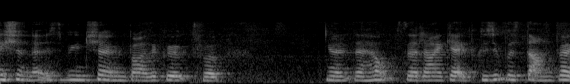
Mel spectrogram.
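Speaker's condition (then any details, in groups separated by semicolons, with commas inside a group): MND, mild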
